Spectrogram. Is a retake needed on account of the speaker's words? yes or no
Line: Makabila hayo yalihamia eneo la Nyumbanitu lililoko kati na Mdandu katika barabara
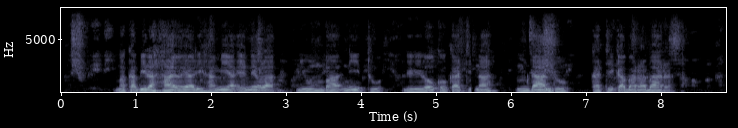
no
